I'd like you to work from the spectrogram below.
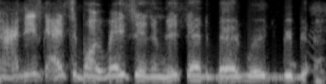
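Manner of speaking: very high-pitched whiny mimicry; mock complainers. Host mocking people who would accuse them, squeaky impression. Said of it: "have people going".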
